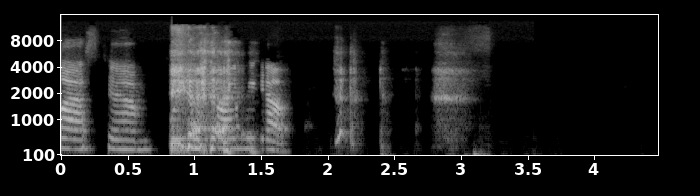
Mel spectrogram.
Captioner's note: laughs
